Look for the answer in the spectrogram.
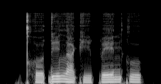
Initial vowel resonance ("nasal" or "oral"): oral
